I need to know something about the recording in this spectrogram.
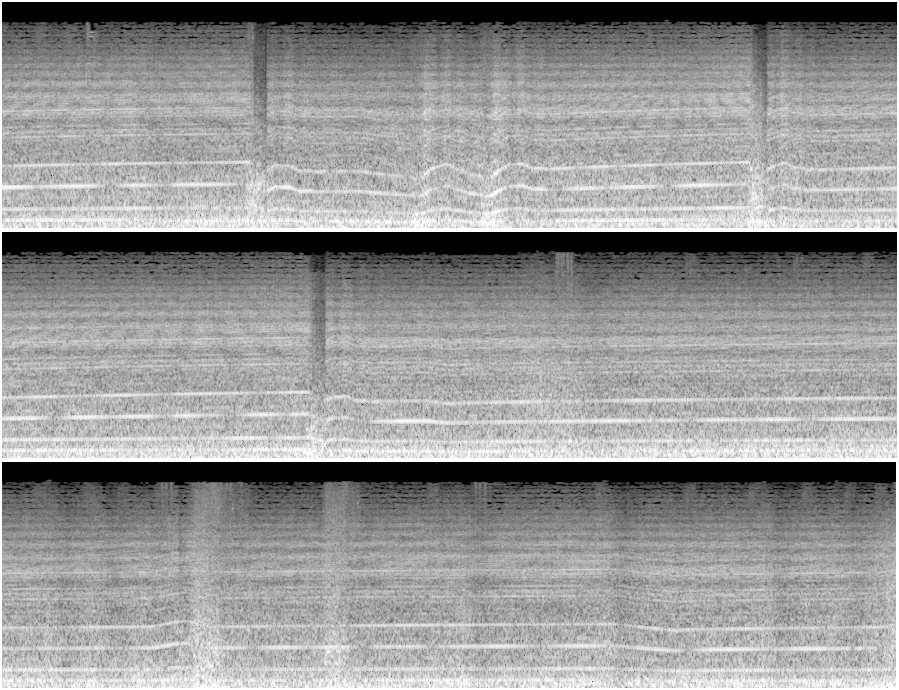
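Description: A sports car engine roars at high speed, shifting gears with brief drops in pitch.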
